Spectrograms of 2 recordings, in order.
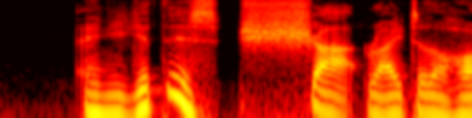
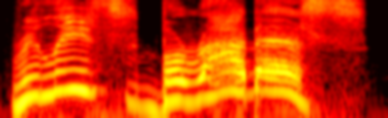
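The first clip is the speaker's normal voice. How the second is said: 1 crowd call; 9 semitones higher, slower than usual. Retold or imitated. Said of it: "and it says".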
